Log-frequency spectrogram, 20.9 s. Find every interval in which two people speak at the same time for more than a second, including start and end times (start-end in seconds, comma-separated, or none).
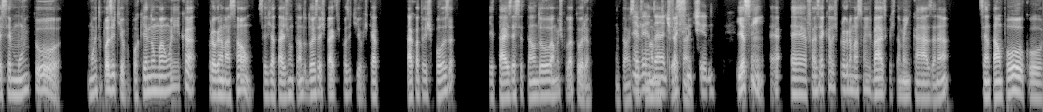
12.6-13.9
